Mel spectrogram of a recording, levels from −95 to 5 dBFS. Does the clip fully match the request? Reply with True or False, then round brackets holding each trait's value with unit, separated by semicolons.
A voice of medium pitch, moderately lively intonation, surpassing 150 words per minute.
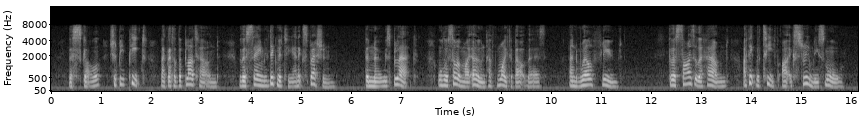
True (180 Hz; 4.7 semitones; 165 wpm)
